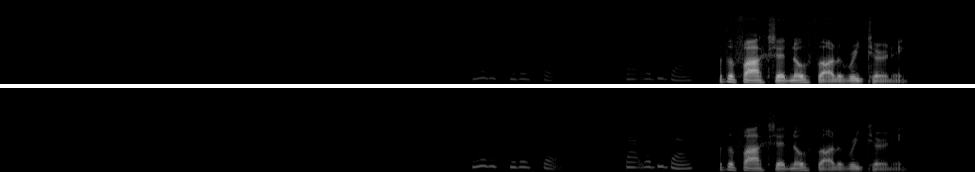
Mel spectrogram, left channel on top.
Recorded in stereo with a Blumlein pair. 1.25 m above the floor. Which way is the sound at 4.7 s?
25° right.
